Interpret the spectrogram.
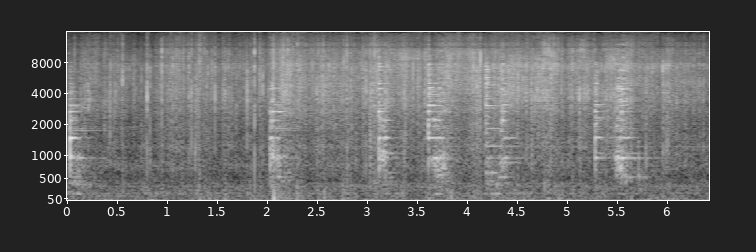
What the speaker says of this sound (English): I'm gonna let the peppers brown a little bit.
